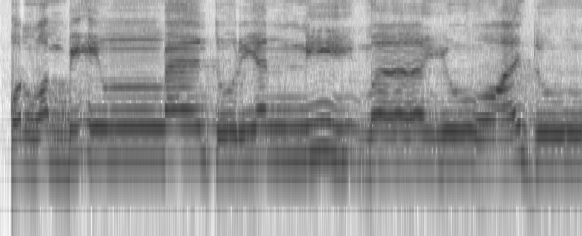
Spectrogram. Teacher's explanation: lam ini makhrajnya sama dengan makhraj ra. Di dalam lam ra di situ juga. Maka idgham mutajanisen.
